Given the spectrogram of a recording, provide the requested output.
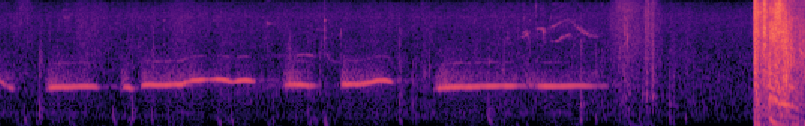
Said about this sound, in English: It's a nice little tune you're whistling.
